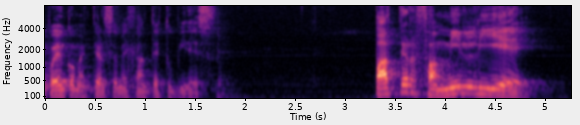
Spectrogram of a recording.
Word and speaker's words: familiae: Pater familiae, y se escribe familiae, y la AE se lee como E en la pronunciación.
